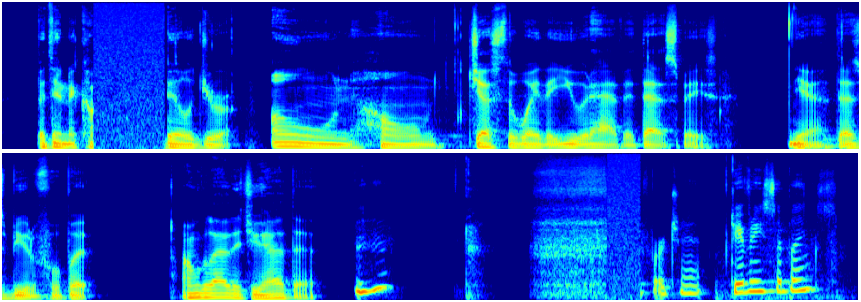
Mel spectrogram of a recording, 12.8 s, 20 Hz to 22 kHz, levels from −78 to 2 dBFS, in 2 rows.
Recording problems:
audio cutting out; filled with static; at 0.5 s for 0.5 s and at 11 s

